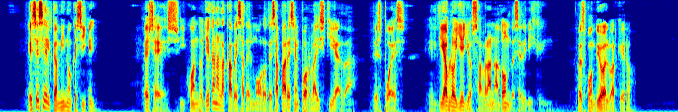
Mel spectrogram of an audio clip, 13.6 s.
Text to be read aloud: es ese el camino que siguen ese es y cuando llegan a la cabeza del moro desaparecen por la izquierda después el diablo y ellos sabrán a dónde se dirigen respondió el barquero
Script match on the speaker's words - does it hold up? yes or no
yes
